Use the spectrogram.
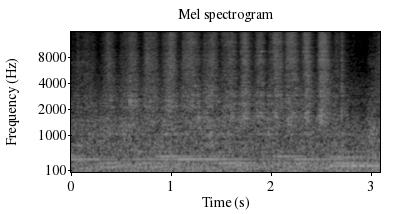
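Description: Degreaser-soaked engine bay of a Nissan Skyline R34 being scrubbed with a small detailing brush, steady close rubbing strokes repeating in quick rhythm throughout, alone with no talk.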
